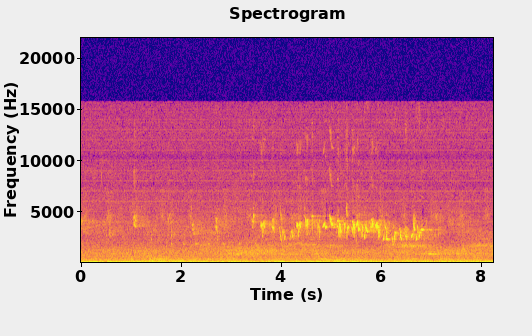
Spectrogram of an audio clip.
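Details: American robin nest with six-day-old chicks being fed by the adults; thin, high chirps cluster in a busy burst from about three to seven seconds, over a steady low rumble of background noise.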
